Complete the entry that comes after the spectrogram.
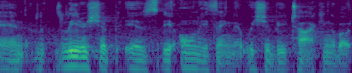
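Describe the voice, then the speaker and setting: With a Canadian accent, a man speaks at a moderate pace in a very deep, low pitch, showing vocal fry and ordinary pitch variation. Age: 60s. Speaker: political candidate, former mayor. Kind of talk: interview.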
